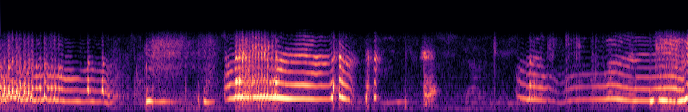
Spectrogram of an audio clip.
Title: My baby makes airplane noises when he crys XD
